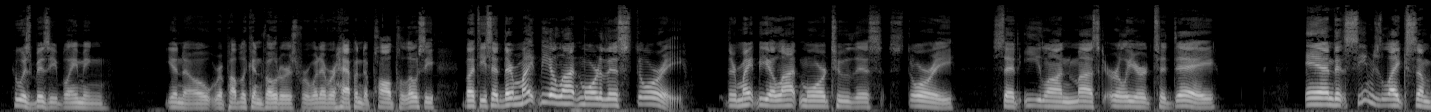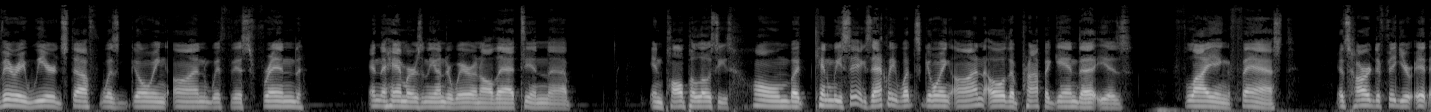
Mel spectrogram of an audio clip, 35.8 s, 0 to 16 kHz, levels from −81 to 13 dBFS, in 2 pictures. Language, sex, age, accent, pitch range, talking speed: English, male, 40-59, American, 120-145 Hz, 150 wpm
